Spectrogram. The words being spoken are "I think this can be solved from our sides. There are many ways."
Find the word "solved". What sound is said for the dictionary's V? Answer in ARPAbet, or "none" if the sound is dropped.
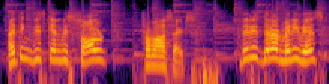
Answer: V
